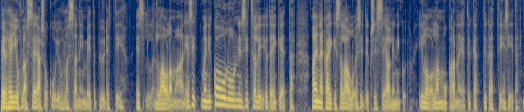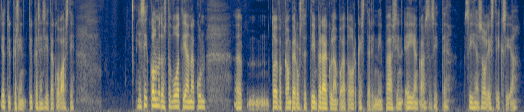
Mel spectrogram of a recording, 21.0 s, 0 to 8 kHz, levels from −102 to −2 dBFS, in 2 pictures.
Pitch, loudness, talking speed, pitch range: 135 Hz, -22 LUFS, 140 wpm, 125-150 Hz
